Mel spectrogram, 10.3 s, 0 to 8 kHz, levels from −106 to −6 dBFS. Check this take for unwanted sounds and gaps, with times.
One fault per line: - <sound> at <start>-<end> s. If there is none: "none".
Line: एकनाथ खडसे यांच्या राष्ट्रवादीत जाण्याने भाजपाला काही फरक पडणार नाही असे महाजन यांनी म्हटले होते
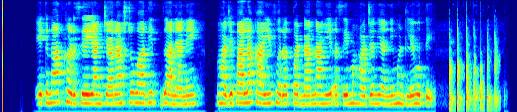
- thud at 9.0-10.0 s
